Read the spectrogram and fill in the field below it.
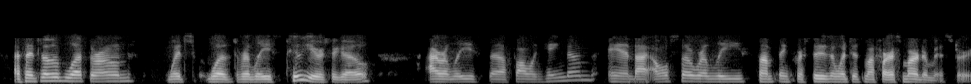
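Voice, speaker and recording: A man with a Southern US accent speaks at a fairly quick pace. His pitch is medium, with ordinary variation. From Alabama. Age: 30s. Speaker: author. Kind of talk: interview. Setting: radio show.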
